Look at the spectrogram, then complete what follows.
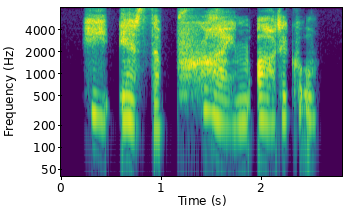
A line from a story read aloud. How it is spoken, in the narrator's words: Daisy murmured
